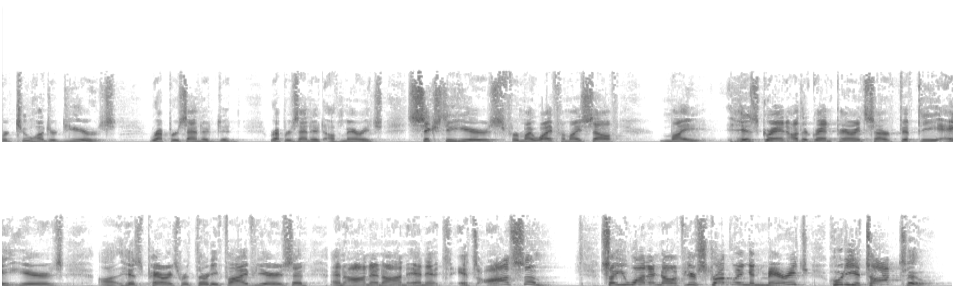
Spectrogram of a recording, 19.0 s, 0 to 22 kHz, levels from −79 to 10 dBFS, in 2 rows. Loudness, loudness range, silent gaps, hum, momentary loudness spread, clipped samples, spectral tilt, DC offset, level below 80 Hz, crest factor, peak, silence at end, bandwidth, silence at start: -25 LUFS; 5 LU; none; none; 10 LU; under 0.1%; -2 dB/octave; under 0.1%; -56 dBFS; 20 dB; -6 dBFS; 0.2 s; 11.5 kHz; 0 s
